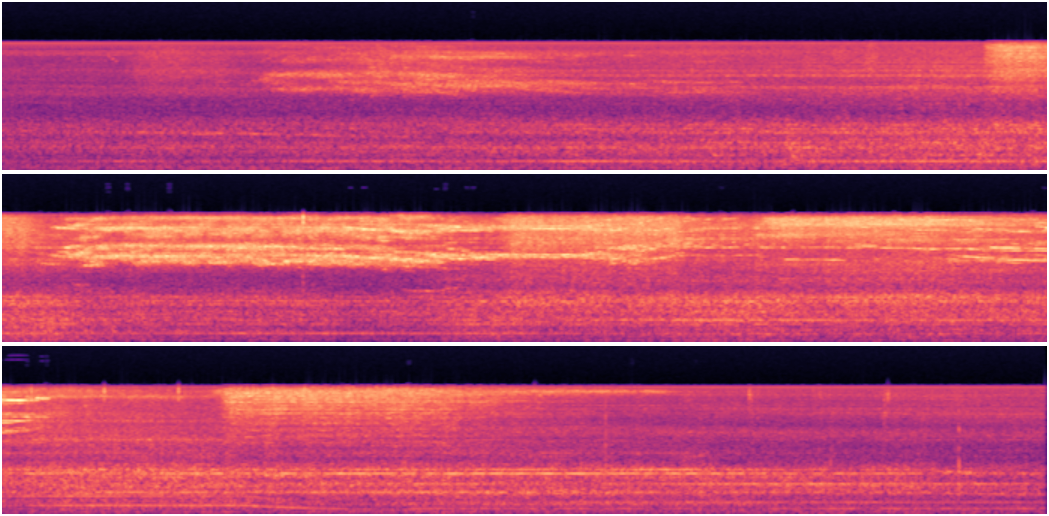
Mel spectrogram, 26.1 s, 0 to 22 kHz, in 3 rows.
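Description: A PKP Intercity ED250 Pendolino electric train running into a station and slowing: the rolling noise builds over the first several seconds, with high squealing from the wheels and brakes in stretches. A steady electric whine drops in pitch about twenty seconds in as the train loses speed.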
